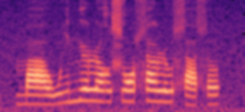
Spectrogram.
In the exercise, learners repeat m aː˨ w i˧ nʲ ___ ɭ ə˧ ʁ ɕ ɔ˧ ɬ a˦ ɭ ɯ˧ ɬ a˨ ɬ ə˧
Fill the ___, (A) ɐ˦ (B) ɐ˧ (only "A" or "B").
A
